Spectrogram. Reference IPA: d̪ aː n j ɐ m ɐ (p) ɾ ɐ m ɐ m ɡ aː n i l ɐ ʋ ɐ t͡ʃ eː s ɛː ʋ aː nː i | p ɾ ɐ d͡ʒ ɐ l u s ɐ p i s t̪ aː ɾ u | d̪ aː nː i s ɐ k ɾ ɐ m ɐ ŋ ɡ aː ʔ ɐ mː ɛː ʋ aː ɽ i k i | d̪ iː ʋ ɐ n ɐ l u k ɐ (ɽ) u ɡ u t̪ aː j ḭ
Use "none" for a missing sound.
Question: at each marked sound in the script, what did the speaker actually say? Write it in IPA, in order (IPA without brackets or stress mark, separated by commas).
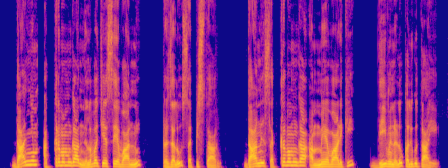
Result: k, l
